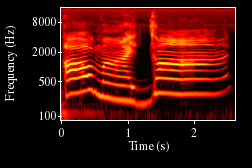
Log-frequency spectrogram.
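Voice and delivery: high, slow, drawn-out gasp of Oh my God; Sandy Dennis impression. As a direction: stretch it out breathlessly like a stunned starlet. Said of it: "Nobody said that better than Sandy Dennis".

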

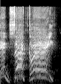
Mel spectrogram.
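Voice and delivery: drawn-out yell. Acted. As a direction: holler it slowly in agreement. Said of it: "Why she yell like that?".

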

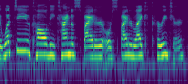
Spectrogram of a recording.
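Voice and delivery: ordinary delivery

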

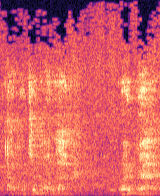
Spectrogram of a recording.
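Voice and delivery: soft, low imitation of praying; hushed prayer. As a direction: murmur it like a new convert praying. They're praying.

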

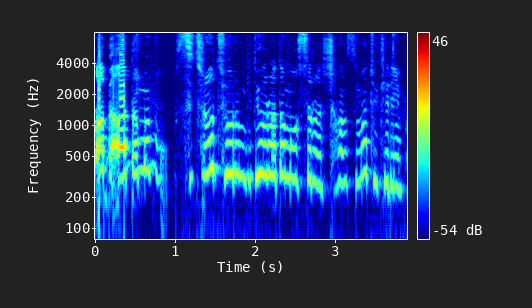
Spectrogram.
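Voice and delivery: high, fast ranting about the luck; agitated rant. Real, not acted. Gamer rants to viewers about his bad luck, agitated.

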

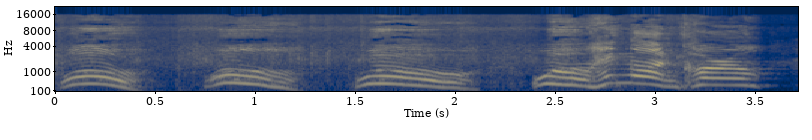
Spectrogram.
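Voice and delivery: loud, playful whoa cries; on a bumpy road. Pretend. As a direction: ride the waves with him. Pretend ocean ride for toy.

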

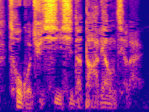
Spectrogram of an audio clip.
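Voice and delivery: plain reading voice

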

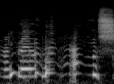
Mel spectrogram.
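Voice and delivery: panicked yell. Pretend. Senile granny yelling.

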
